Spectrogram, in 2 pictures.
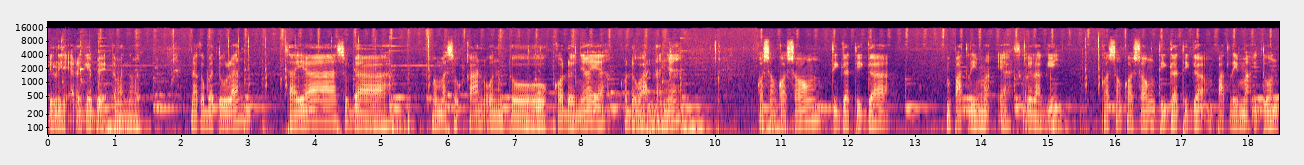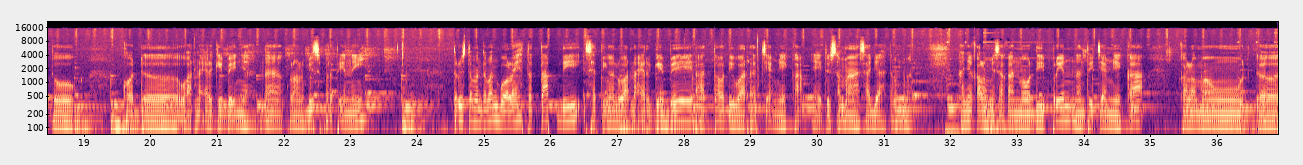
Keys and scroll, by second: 7.2-8.2 typing, 9.2 ctrl+v.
